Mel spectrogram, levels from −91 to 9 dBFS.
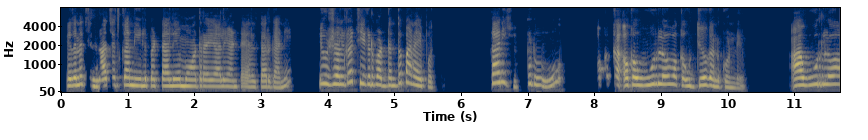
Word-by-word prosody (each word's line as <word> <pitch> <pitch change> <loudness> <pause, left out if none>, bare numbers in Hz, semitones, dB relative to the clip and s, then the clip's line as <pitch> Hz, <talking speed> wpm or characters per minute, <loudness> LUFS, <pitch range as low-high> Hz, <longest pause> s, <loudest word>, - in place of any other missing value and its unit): ఏదైనా 260 +3 +4
చిన్నా, 220 0 0
చితకా 265 +1 -2
నీళ్లు 240 -1 +2
పెట్టాలి, 235 0 +1
మోటారేయ్యాలి 220 -1 -2
అంటే 210 - -7
ఏళ్తారు 200 0 -5
గానీ, 190 +7 -6 0.5
యూజువల్‌గా 300 +3 +1
చీకటి 290 -3 -1
పడడంతో 255 +5 -1
పనైయిపోతుంది. 240 - -2 0.7
కానీ, 355 +2 +4 0.2
ఇప్పుడు 280 +6 -5 0.9
ఒక‌కా 290 -8 -4
ఒక 270 - 0 0.3
ఊరిలో 295 0 +3 0.2
ఒక 265 - -7
ఉద్యోగనుకోండి 210 -7 -1 0.8
ఆ - - +9 0.2
ఊరిలో 290 -1 +1
250 Hz, 115 wpm, -21 LUFS, 220-290 Hz, 0.9 s, ఆ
